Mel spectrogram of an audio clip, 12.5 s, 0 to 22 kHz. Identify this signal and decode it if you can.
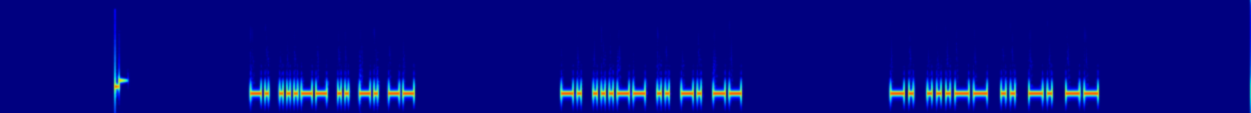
Morse code, heard as a keyed tone, about 30 wpm, 700 Hz. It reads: N3INM N3INM N3INM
